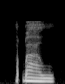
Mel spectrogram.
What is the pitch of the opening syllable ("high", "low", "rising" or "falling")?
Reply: low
